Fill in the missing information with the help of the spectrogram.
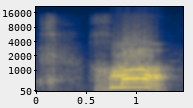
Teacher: अदा होता है हलक के ऊपर वाले हिस्से से।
